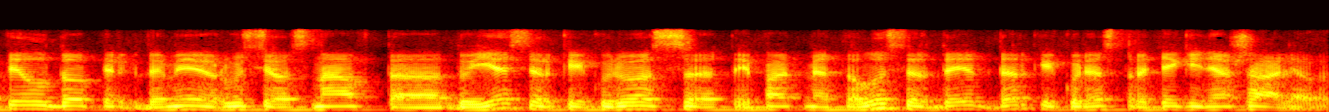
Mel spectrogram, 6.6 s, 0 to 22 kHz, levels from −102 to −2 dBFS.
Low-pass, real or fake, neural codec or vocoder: 7.2 kHz; real; none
